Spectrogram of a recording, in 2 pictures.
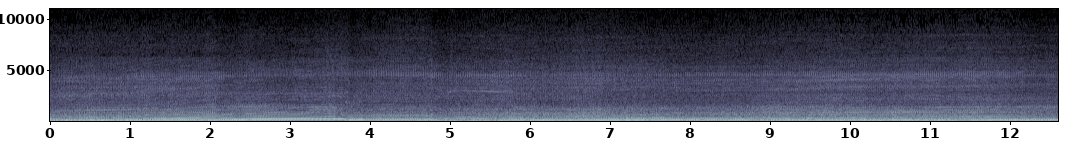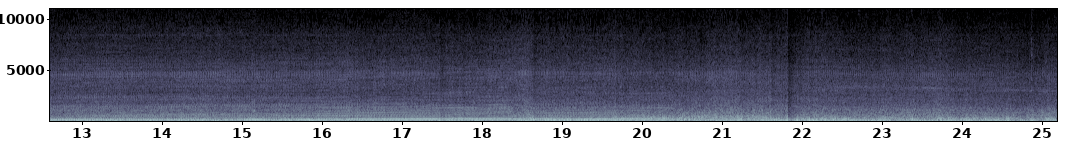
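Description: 2017 Kawasaki Ninja 650's parallel-twin engine on its stock exhaust, ridden under way: the revs climb and then drop sharply at an upshift about four seconds in, build slowly and hold, then fall sharply again twice near the end. Wind noise rushes across the microphone throughout.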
